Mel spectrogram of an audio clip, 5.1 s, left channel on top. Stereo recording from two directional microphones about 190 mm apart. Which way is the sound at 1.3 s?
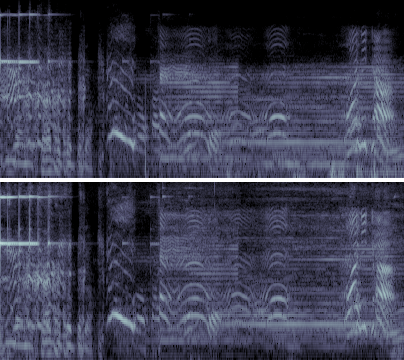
90° right.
